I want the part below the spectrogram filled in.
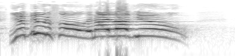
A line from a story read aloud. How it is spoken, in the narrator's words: She yelled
